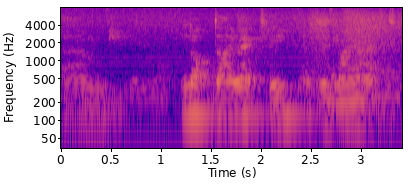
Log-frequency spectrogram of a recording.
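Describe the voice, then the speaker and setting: A man, a street performer interviewed for TV, talking calmly and hesitantly with many pauses. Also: lowish voice. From France, raised in England. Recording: roomy echo, distant mic.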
